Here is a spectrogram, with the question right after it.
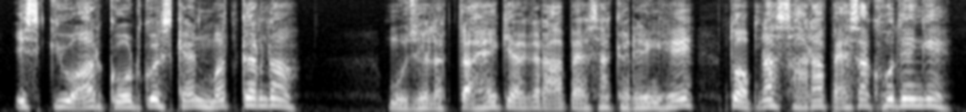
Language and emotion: Urdu, fearful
